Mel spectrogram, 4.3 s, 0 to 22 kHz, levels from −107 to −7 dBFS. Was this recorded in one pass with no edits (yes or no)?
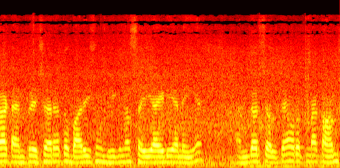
yes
